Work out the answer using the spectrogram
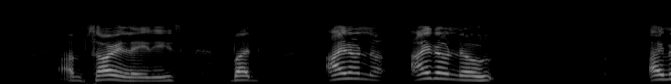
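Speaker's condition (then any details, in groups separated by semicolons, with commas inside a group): Cerebral palsy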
